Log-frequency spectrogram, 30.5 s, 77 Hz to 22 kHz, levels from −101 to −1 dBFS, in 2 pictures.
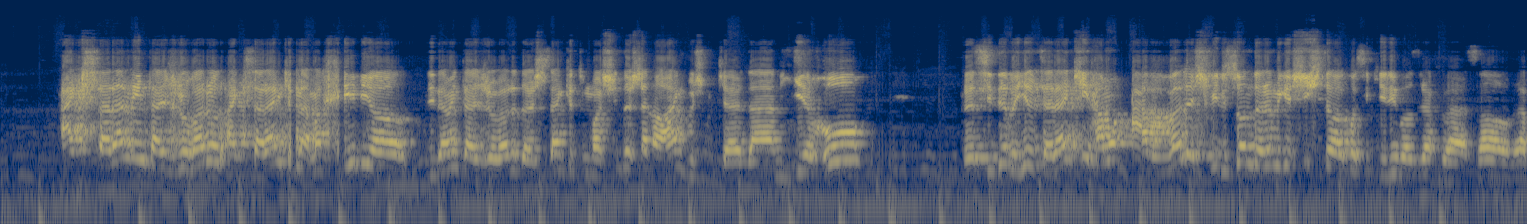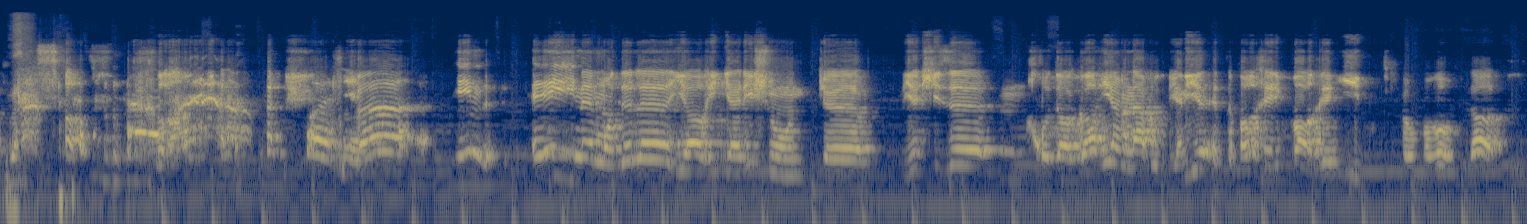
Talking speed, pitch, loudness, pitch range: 110 wpm, 160 Hz, -25 LUFS, 135-210 Hz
